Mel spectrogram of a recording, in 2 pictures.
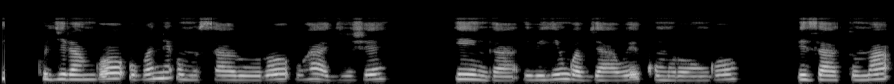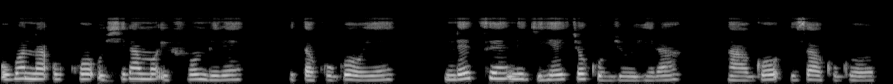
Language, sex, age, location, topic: Kinyarwanda, female, 18-24, Kigali, agriculture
